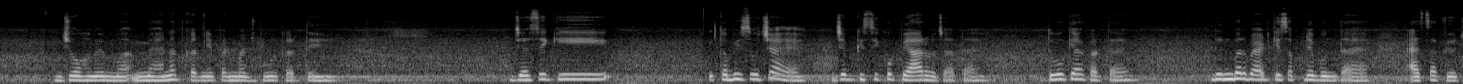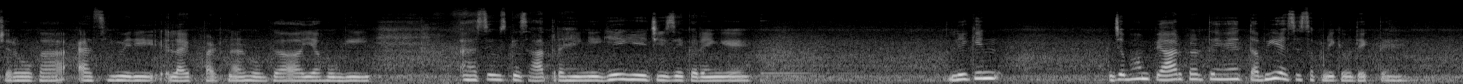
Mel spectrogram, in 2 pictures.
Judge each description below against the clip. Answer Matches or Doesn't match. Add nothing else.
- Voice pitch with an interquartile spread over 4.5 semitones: Doesn't match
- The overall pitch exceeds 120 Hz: Matches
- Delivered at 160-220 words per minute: Doesn't match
